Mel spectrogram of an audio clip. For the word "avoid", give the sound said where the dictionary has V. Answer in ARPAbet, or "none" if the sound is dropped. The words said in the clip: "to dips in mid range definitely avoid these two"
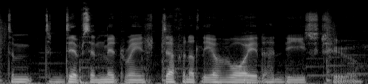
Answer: V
